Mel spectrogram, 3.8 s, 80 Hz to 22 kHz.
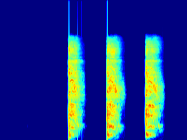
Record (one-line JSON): {"three_cough_length": "3.8 s", "three_cough_amplitude": 27734, "three_cough_signal_mean_std_ratio": 0.35, "survey_phase": "beta (2021-08-13 to 2022-03-07)", "age": "18-44", "gender": "Male", "wearing_mask": "No", "symptom_cough_any": true, "symptom_runny_or_blocked_nose": true, "symptom_shortness_of_breath": true, "symptom_fatigue": true, "symptom_fever_high_temperature": true, "symptom_headache": true, "smoker_status": "Never smoked", "respiratory_condition_asthma": false, "respiratory_condition_other": false, "recruitment_source": "Test and Trace", "submission_delay": "-1 day", "covid_test_result": "Positive", "covid_test_method": "LFT"}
